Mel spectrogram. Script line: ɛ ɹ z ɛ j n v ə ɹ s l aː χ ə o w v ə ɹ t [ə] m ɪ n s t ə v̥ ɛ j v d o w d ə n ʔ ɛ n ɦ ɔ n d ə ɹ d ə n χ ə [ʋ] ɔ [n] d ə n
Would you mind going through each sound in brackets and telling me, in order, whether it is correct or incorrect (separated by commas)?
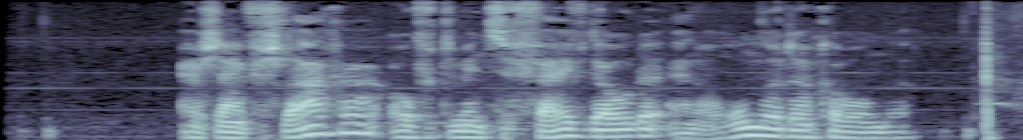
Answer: correct, correct, correct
